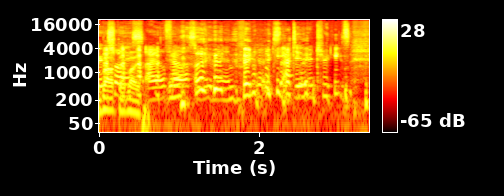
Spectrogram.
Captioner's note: laughing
